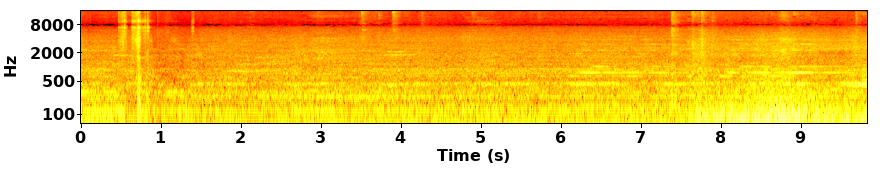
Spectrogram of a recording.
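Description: Inside a Seibu 2000 series electric train car: a steady low rumble with a sharp click under a second in, and a louder low rumble setting in about eight seconds in.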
